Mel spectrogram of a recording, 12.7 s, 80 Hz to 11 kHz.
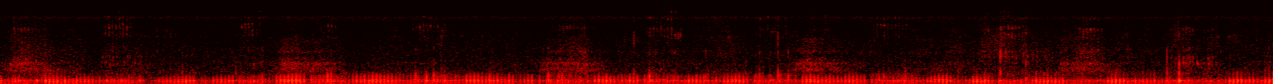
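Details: Abyssinian kittens, 14 days old, from a first litter, purring during a moment of pleasure; a steady, low, pulsing rumble runs throughout with a soft rhythmic rise and fall and no other sounds.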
